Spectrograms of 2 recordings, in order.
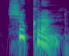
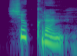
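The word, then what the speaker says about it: شكرا: Shukran. Shukran. This word has the same pronunciation in both Shami and Fusha.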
